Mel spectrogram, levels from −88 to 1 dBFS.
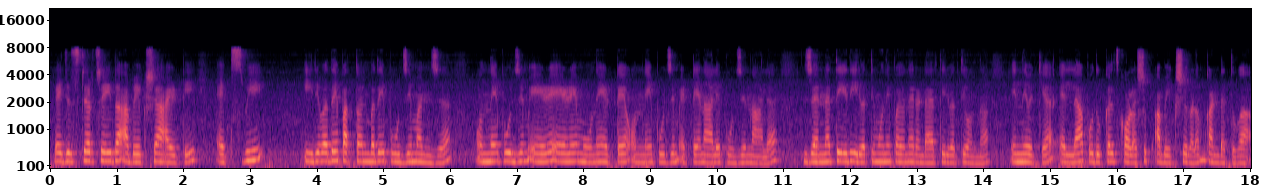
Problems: low volume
